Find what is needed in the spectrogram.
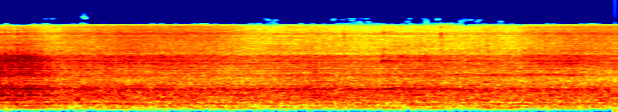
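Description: Film soundtrack playing over the lecture hall's speakers: a steady, dense din with no clear speech, a little louder in the first half second.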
